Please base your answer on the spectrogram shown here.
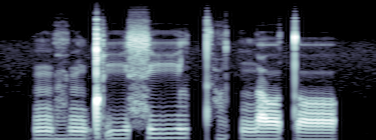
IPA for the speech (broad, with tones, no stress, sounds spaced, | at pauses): ŋ a̤˨ ŋ ǃʼ i˧ s iː˦ l t̪ʰ ə̤˦˨ tˤ n̪ ɔ˧ t̪ ɔ˨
